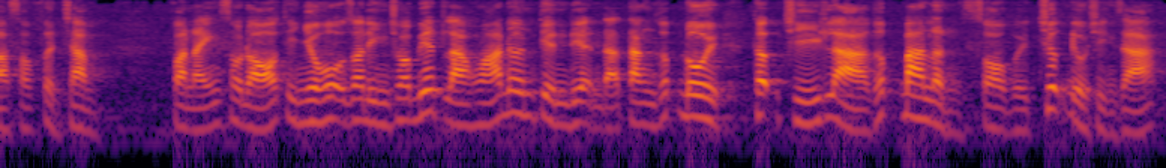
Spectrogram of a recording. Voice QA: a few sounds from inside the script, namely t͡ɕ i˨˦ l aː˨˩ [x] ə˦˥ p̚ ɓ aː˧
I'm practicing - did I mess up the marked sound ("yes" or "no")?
yes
